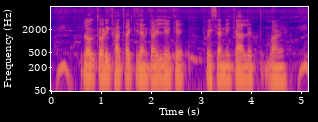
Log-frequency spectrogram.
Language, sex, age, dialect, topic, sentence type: Bhojpuri, male, 18-24, Northern, banking, statement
